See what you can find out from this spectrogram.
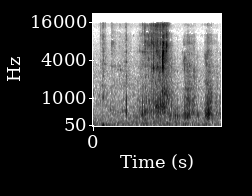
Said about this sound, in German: Leute, passt auf. Ja, mhm. ich, beziehungsweise wir, essen nebenbei Chips. Mit einem Salsa-Dip.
